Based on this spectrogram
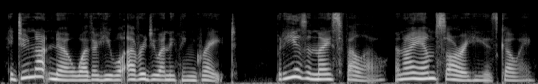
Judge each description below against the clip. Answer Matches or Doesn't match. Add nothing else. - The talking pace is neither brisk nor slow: Doesn't match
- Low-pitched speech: Doesn't match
